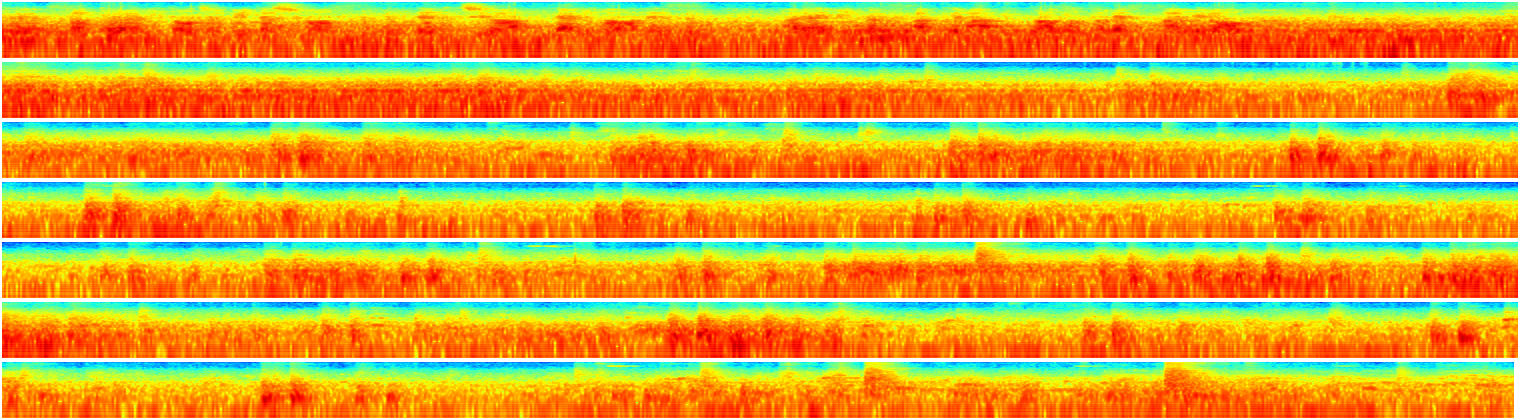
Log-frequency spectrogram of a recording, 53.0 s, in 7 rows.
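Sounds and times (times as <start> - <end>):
train running rumble and hum: 0.0 - 53.0
wheels clacking over rail joints: 27.2 - 53.0.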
